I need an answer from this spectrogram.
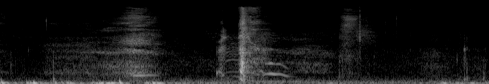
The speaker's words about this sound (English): Excuse me. I had to sneeze.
